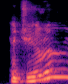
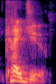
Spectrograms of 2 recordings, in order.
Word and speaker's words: Kaiju: and you'll have to help me with the pronunciation because the Japanese word for them is Kajuru. Is that right? Uh, Kai Kaiju.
